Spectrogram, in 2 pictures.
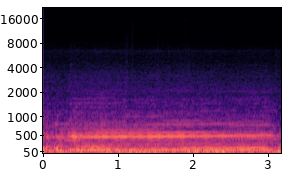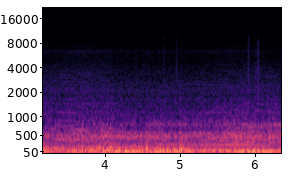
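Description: The 2007 Corvette C6's 6.0-litre LS2 V8 running under way on track, heard from inside the cabin, with road noise beneath it. The steady engine tones fall away about three seconds in, leaving a lower running sound.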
